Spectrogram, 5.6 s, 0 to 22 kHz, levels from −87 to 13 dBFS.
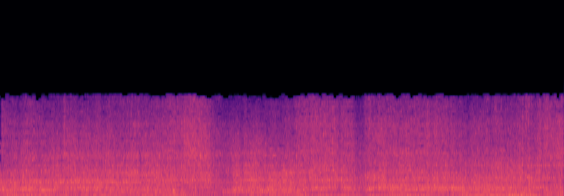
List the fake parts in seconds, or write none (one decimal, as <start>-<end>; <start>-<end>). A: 0.5-1.1; 1.5-4.9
